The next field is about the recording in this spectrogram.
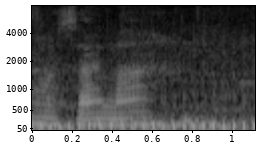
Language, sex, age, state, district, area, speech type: Nepali, female, 60+, West Bengal, Jalpaiguri, urban, spontaneous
